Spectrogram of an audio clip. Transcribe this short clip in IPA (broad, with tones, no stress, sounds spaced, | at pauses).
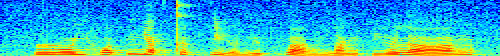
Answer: ɹ ɔ˧ j f ɔ˦˥ t̚ ɲ a˦˥ k̚ t̪ ə˦˥ k̚ ɗ i˨˩˨ ə̯ n ɨ˦˥ k̚ w a˨˩˨ ŋ n a˧ ŋ ʔ i˧˥ ə̯ l aː˧˥ ŋ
